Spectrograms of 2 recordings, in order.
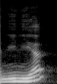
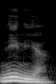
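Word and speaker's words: Niña: ليه نينا بقى هو الكلمه اسبانيه المفروض النطق بتاعها نينيا بس احنا بالانجلش بتتكتب نينا هو عباره عن بنت صغيره بالاسباني اه اسمها ايه بالاسباني نينيا نينيا بس بتتكتب ان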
